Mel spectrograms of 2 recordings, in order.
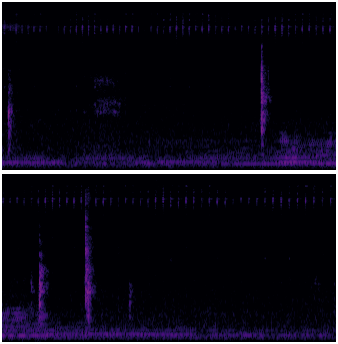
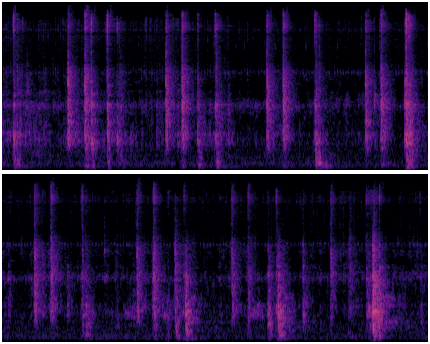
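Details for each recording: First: Bicycle rear derailleur after adjustment: soft, even drivetrain ticking with no jumping or chain skipping while walking through the gears, creeping stopped, so rear shifting is now clean. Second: SRAM-equipped bike's rear derailleur one tooth out of index: sharp, uneven metallic clicks, two or three a second, as the chain catches on the cog, wanting to shift up.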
